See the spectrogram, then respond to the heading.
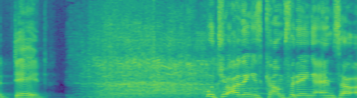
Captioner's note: laughter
